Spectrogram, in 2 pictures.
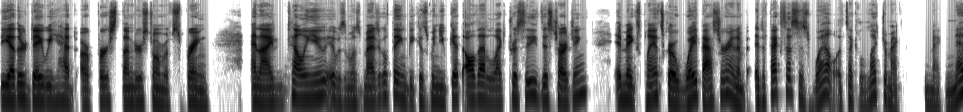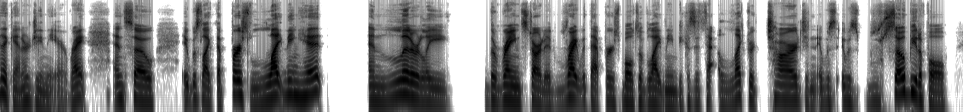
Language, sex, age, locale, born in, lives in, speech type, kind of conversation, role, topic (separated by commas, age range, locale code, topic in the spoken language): English, female, 55-59, en-US, United States, United States, conversation, unstructured, none, What small joys brightened your week?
